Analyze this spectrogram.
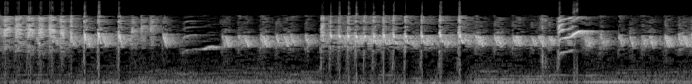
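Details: Isian-filled greater green leafbird song in jamtrok-mania style, played to draw out birds that are not singing: a dense high warbling trill with short upward slurs and scattered clicks.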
